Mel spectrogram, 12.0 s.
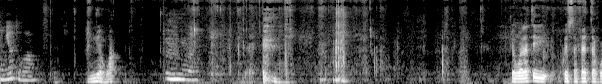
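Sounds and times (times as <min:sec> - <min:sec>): man chewing food: 0:02.6 - 0:10.0.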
